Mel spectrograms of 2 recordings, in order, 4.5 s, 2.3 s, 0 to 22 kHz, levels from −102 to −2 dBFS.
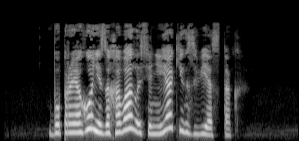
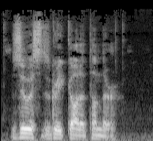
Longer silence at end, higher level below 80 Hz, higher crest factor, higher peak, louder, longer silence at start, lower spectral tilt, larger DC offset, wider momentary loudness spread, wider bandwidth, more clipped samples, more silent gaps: first, 1.05 s vs 0.55 s; second, -74 dBFS vs -50 dBFS; about the same, 20 dB vs 16 dB; about the same, -6 dBFS vs -4 dBFS; second, -22 LUFS vs -18 LUFS; first, 0.75 s vs 0.2 s; about the same, -4 dB/octave vs -4.5 dB/octave; neither; about the same, 13 LU vs 11 LU; second, 11.5 kHz vs 15.5 kHz; neither; neither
